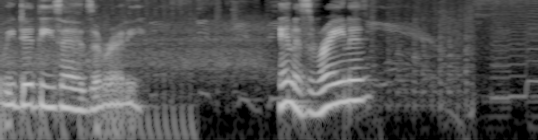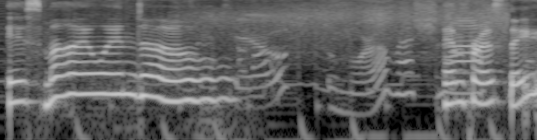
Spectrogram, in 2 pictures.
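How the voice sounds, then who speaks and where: A young woman livestreaming a life-sim game, chatting casually with her viewers in a lively, joking, profane way on a headset mic. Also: a little high, gravelly. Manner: lively, joking, talks back to chat, profane slang. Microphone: headset mic at desk. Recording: game music playing behind.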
